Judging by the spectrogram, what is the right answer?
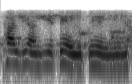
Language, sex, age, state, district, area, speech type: Punjabi, female, 30-45, Punjab, Pathankot, urban, conversation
